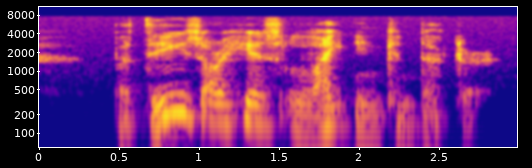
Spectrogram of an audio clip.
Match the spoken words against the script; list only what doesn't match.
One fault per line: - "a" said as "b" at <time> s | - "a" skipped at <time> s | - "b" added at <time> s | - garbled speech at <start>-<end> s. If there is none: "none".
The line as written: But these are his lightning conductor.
none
